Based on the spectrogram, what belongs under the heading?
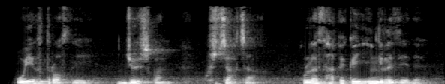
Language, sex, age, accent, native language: Uzbek, male, 25-34, Toshkent shahri, Uzbek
